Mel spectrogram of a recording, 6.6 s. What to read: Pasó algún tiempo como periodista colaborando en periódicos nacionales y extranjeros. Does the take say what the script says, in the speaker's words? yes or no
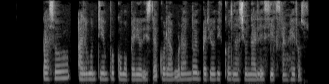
yes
